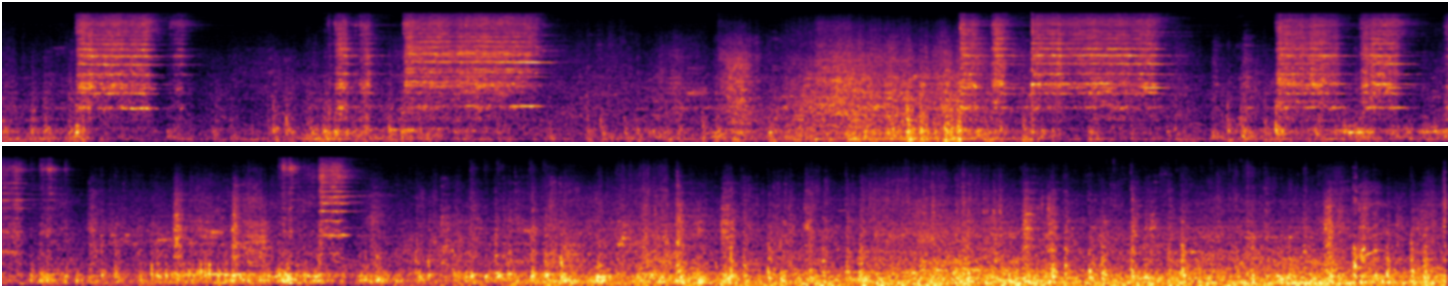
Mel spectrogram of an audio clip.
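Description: Coal hopper cars of a long freight train rolling by close at hand. Wheel flanges squeal against the rail in repeated bursts through the first half, then give way to a steady rumble and the clickety-clack of wheels over the rail joints.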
